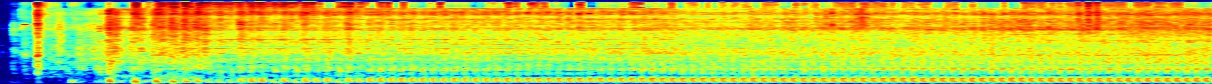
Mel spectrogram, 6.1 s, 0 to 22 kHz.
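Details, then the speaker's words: 1985 MTD two-stage snowblower, single-cylinder engine run with half the housing off after a carburetor adjustment: brief crank, then a steady, even putt at about four beats a second; runs smoothly. "Okay, so now we're going to check out the other half of this thing, and it has actually, it ran and everything. I just had to adjust the carburetor a little bit"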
